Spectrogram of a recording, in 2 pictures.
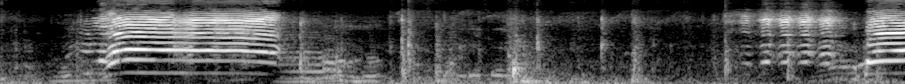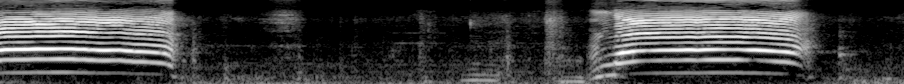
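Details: Goat being dewormed before weaning, at about three to four months of age: three loud, long, nasal bleats, each about a second, spaced roughly three and a half seconds apart, with faint voices and handling noises between them.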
